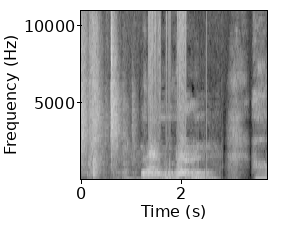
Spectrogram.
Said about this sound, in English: I'm not sure that is clearly a dog. Chilled to the bone. What? You can't just get out your iPhone and go and claim, "Hey, my dog talked."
